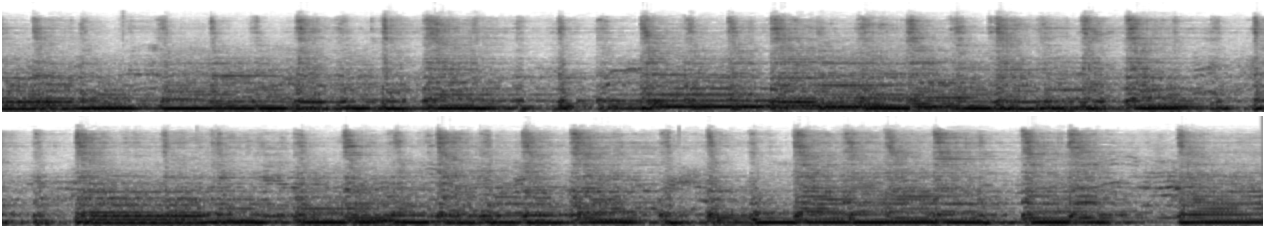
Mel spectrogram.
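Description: Acoustic guitar strummed in a steady instrumental passage, its chords ringing between the strokes, with a brief dip about six seconds in before the strumming carries on.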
